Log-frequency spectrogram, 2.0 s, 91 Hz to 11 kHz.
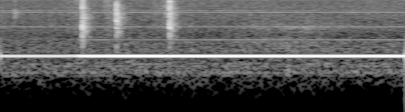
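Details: Rotel RX-802 vintage receiver after restoration, on speaker system one with a scope hooked up: steady, pure 1 kHz test tone holds clean and even, no hum, crackle or dropouts; clean test tone output.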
